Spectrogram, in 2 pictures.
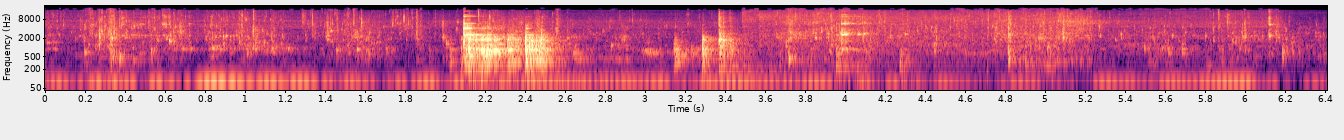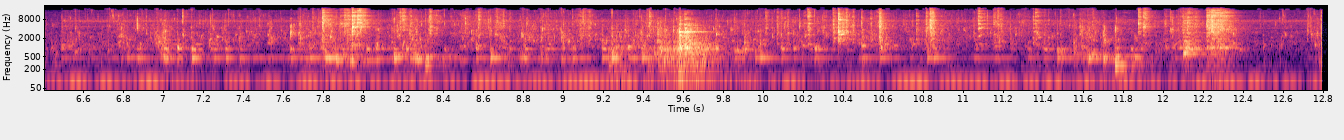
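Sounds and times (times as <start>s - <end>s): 
running tap water splashing: 0.0s - 12.8s
dishes and cutlery clinking in a sink: 2.0s - 5.0s, 6.0s - 12.8s.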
